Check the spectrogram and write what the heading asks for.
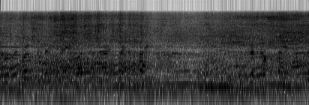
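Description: Grass-track racing sidecar outfits running hard around the circuit, a steady engine note that wavers slightly, with a commentator's voice over it.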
